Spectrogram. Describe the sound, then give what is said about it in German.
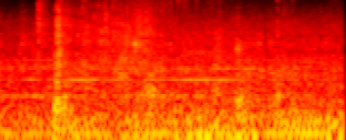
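A capped glass bottle holding a message is thrown into water with a short, soft splash near the start, followed by steady lapping and trickling water outdoors. “Und jetzt werfe ich sie mir ans Wasser.”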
